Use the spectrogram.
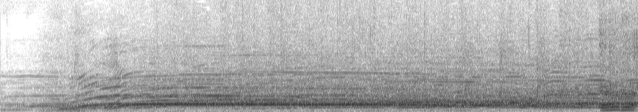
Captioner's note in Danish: Applaus fra publikum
